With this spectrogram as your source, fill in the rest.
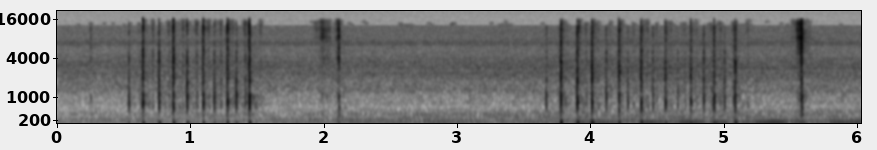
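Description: A small, empty clear plastic cup with a green band is tapped and scratched with fingertips and nails. Two quick runs of short, dry clicking taps come with a few isolated taps, each decaying almost instantly. A steady low hum sits underneath.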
